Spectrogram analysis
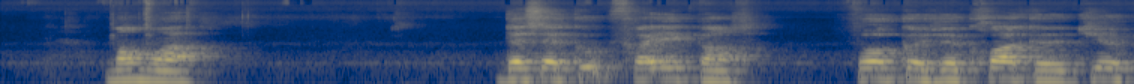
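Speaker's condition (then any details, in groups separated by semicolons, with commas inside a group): Multiple sclerosis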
